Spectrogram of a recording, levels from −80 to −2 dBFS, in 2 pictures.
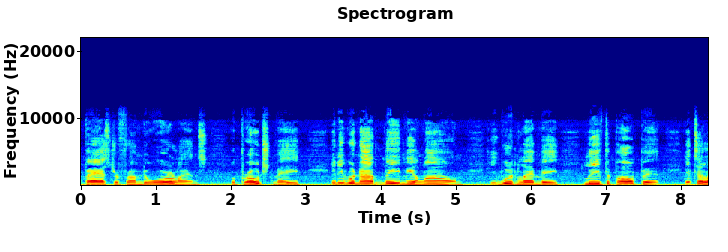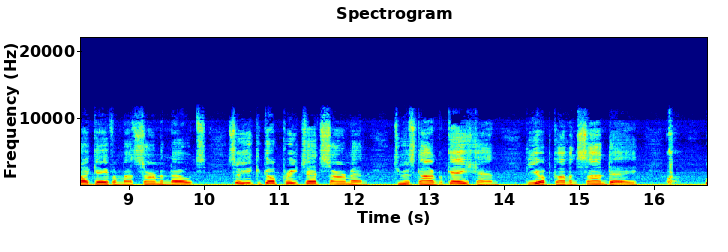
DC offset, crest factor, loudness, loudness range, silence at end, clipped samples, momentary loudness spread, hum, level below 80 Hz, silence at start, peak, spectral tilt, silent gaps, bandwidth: under 0.1%; 14 dB; -15 LUFS; 2 LU; 0 s; under 0.1%; 15 LU; none; -30 dBFS; 0 s; 0 dBFS; -6 dB/octave; none; 11 kHz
